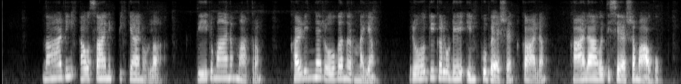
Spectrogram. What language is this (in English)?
Malayalam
